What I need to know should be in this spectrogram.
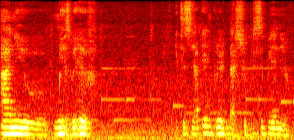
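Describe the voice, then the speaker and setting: Over music in the background, a man talks at a very slow pace in a fairly high pitch. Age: 70s. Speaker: traditional chief, royal family head. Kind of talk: interview answer.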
